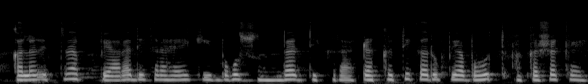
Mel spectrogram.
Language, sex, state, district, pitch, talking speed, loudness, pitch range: Hindi, female, Chhattisgarh, Bastar, 215 Hz, 205 wpm, -31 LUFS, 205-225 Hz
